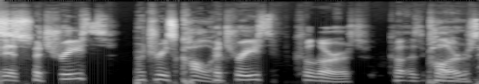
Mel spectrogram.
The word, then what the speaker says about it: Cullors: Cullors, how it's pronounced.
